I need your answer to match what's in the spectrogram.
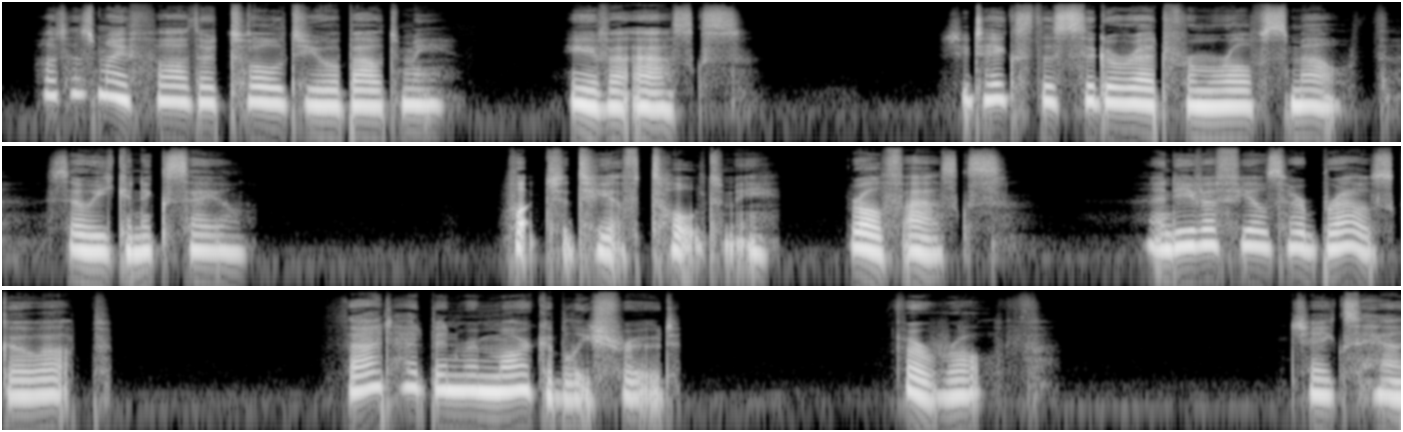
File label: historical thriller mf german accent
